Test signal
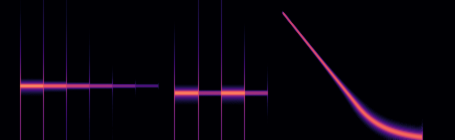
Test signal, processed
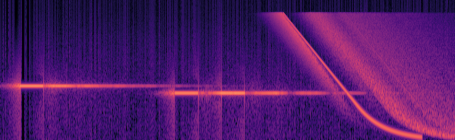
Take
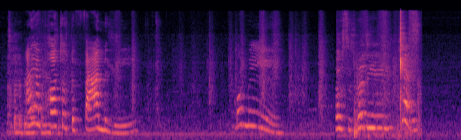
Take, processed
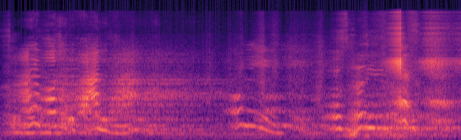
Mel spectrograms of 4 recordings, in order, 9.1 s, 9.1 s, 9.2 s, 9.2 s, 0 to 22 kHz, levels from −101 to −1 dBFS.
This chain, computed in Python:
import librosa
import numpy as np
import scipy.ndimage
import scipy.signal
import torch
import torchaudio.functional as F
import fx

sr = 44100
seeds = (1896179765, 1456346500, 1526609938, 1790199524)

y = fx.spec_swells(x, sr, rise_s=0.69)
y = fx.dmg_crackle(y, sr, seeds[0], per_s=130.0, level_db=-41.0)
y = fx.echo_diffused(y, sr, ms=706, feedback_pct=44, wet_db=-6.5)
